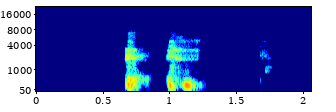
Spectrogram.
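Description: A woman clearing her throat: two short rasps in quick succession, about a second in.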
